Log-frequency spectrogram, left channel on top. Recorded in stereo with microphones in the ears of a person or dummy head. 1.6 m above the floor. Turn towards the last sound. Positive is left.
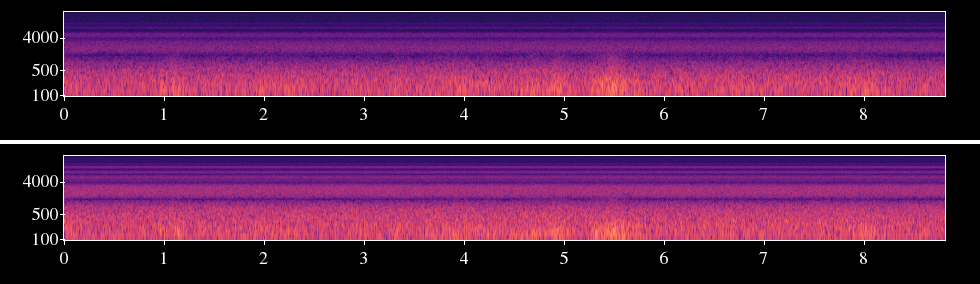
turn(degrees=-40)  # may be behind; listen again after turning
